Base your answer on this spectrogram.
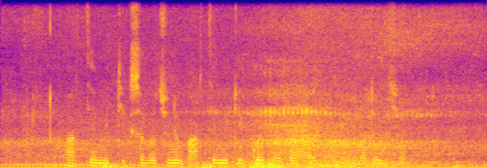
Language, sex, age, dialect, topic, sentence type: Magahi, male, 25-30, Northeastern/Surjapuri, agriculture, statement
